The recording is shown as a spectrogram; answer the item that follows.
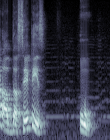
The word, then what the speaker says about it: ᱩ: The first letter of the set is U. This letter is pronounced U in Santali.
